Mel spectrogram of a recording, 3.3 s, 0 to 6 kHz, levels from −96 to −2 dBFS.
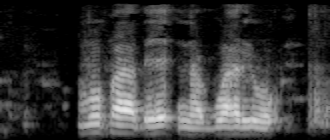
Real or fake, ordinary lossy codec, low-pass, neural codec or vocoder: fake; MP3, 32 kbps; 5.4 kHz; codec, 16 kHz in and 24 kHz out, 2.2 kbps, FireRedTTS-2 codec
